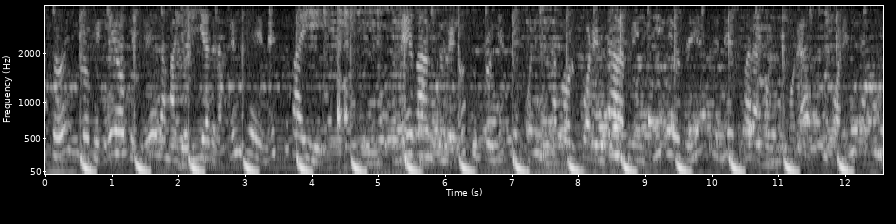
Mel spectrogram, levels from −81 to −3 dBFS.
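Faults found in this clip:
Noise suppressor applied to music or sounds: level pumps and flutters across the whole clip, with swings of about 10 dB. Held tones and tails sink while attacks pass. Probable component: a speech-tuned suppressor left active, treating steady content as noise.

Sound cut by the noise suppressor: sustained or decaying sound ducks at 0.31, 2.53, 3.24, 6.78, 9.88, 10.74 and 11.55 s. Dips last 0.15–0.4 s, with the deepest about 14 dB at 3.24 s. Same suppressor clamps gain on steady energy.

Band stops at 4 kHz, consistent with a G.711 mu-law call leg.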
